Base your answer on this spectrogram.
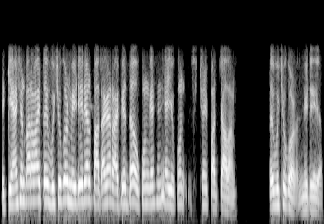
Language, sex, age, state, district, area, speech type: Kashmiri, male, 18-30, Jammu and Kashmir, Kulgam, rural, conversation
